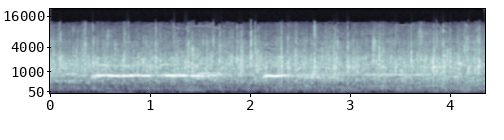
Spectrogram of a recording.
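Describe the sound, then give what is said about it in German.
An audience standing for a speaker on a wide stage applauds steadily, a dense wash of clapping that holds its level throughout, with a few brief tonal whistles or cheers rising above it near the start and middle. “Sie stehen und applaudieren.”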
